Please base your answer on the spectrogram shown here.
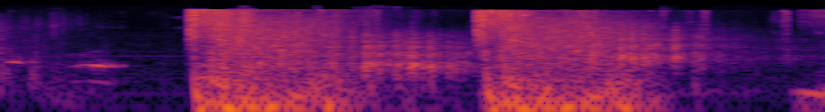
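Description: Two loud, broadband bursts of gunfire from a Fortnite Battle Royale gunfight, each a dense roaring volley lasting over a second, the second following the first closely, with brief quieter game sound before and between.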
